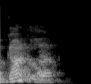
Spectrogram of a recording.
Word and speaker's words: Gunpla: Gunpla, is that how you pronounce it? Gunpla? – Oh, Gunpla.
